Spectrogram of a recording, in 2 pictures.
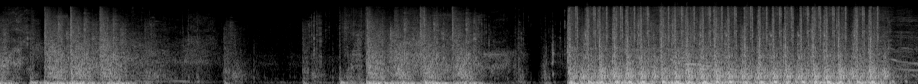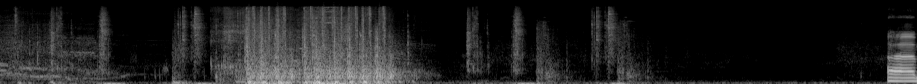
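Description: Rapid automatic gunfire from the End Z mod in a first-person zombie survival game crackles in long sustained bursts, separated by brief pauses and ending in a few scattered shots.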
